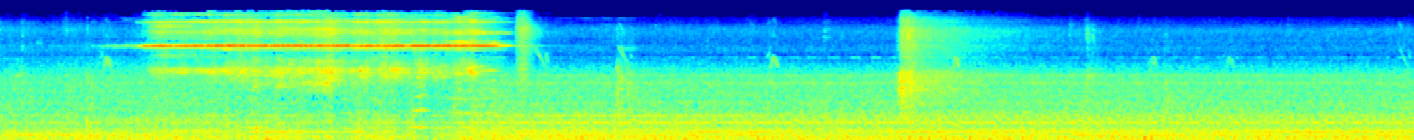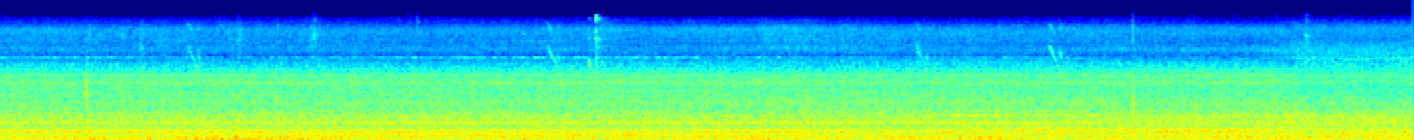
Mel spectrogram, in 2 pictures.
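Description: Train with its diesel engine running steadily. A loud, high-pitched metallic squeal comes in about a second and a half in and lasts about three seconds, and a short sharp noise follows about nine seconds in.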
